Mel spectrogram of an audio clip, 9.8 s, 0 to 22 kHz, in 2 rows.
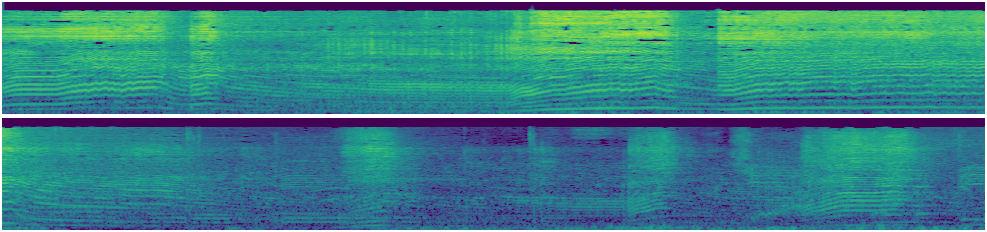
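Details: Rovan Baja 5B RC car, stock Rovan 29cc two-stroke with Rovan Dragonfly pipe, after won't-start troubleshooting and break-in heat cycles: high buzzy whine climbs and falls through hard revs, then settles to a lighter burble; normal, clean running.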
